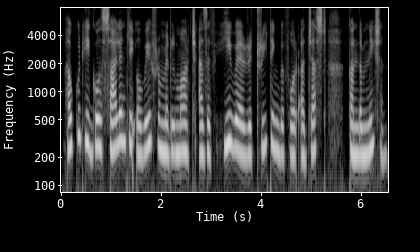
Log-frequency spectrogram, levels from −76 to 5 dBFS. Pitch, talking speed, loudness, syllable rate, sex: 235 Hz, 155 wpm, -17 LUFS, 5.1 syllables/s, female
